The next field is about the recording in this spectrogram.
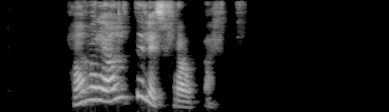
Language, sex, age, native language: Icelandic, female, 40-49, Icelandic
